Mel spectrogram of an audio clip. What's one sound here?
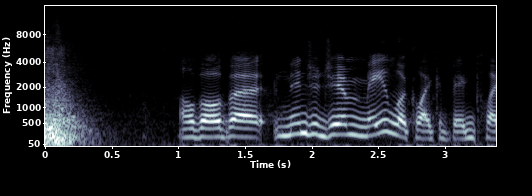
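A woman speaks brightly into a microphone.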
